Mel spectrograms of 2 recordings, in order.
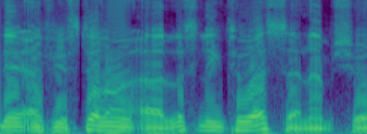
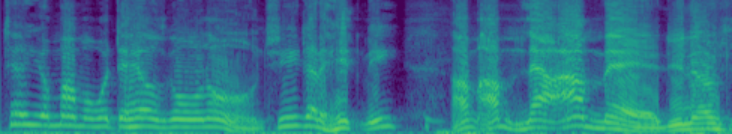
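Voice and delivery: retold exasperation; 10 semitones higher than usual. Retelling his own complaint.

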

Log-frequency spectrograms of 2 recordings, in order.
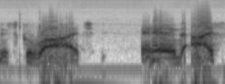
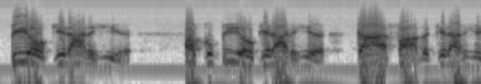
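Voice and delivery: retold inmates shouting; 7 semitones higher than usual.

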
